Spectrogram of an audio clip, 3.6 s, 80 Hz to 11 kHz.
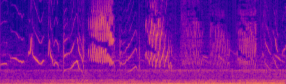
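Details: Chestnut-bellied seed finch (towa towa) singing at a fundraiser bird whistling competition in Port Mourant, Guyana, 2024: rapid slurred whistles and upswept chirps alternating with loud buzzy, rattling bursts, over a steady low hum.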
